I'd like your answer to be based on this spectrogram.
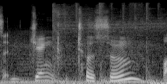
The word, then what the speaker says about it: Cenk Tosun: Also coming up today, how do you pronounce Cenk Tosun? Like that.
